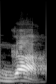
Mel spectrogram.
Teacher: हवा नहीं आ रही है तो ग आपका क्या हो अल्प प्राण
